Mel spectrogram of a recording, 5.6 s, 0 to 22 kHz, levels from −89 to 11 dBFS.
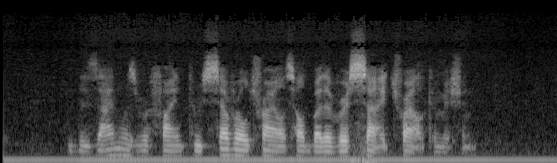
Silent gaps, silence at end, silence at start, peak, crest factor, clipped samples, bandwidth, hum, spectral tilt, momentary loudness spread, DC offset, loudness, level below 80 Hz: none; 0 s; 0 s; -4 dBFS; 20 dB; under 0.1%; 15.5 kHz; none; -3.5 dB/octave; 26 LU; under 0.1%; -23 LUFS; -36 dBFS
